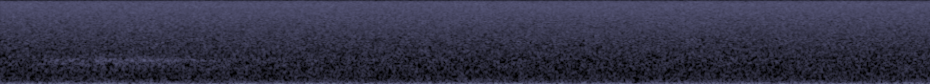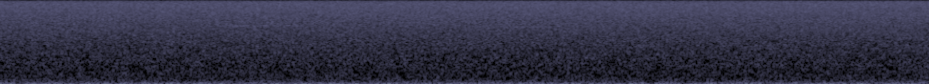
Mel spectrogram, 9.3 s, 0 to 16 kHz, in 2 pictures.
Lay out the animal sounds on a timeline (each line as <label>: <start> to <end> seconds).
Hairy Woodpecker (Dryobates villosus): 0.0 to 1.1 seconds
